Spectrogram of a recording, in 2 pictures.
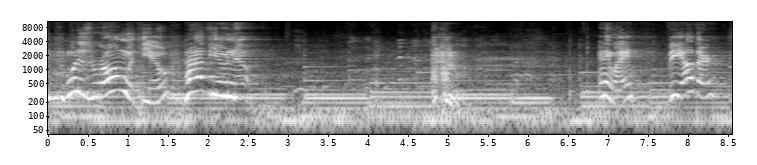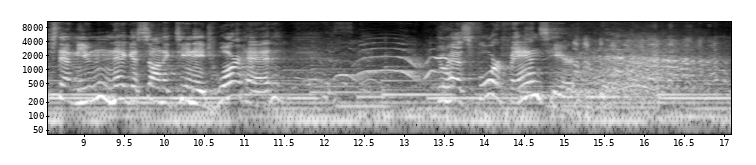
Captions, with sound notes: What is wrong with you? Have you no— [Clears throat] Anyway, the other stepmutant, Negasonic Teenage Warhead, [four guests cheering] who has four fans here. [guests laughing]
